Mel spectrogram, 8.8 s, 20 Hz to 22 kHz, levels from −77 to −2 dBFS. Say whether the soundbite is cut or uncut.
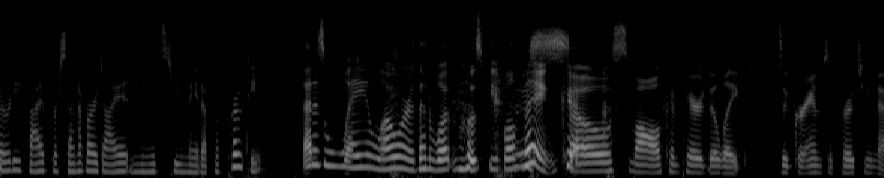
cut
